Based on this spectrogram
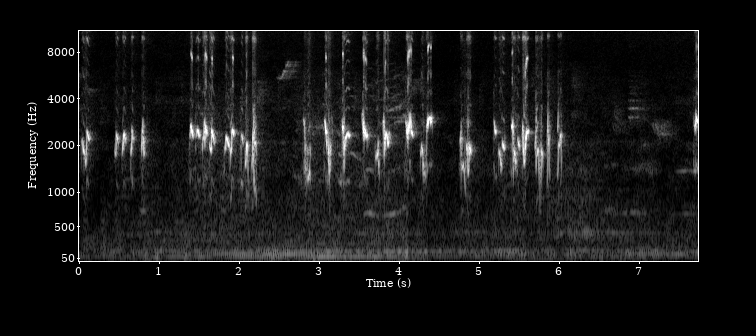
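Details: Sustained 'gacor ropel uplik' yellow-vented bulbul song: clusters of rapid bubbling, chirpy notes repeating almost continuously with brief gaps, over low steady background noise.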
